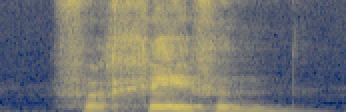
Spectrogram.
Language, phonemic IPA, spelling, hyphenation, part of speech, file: Dutch, /vərˈɣeː.və(n)/, vergeven, ver‧ge‧ven, verb / adjective, Nl-vergeven.ogg
- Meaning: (verb) 1. to forgive 2. to harm through poison; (adjective) overrun, crawling; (verb) past participle of vergeven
